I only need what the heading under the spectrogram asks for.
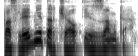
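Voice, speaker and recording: A man narrating a fantasy novel in the first person with brisk, vivid delivery. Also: medium pitch, lively intonation, a little mellow, dry recording, studio quality.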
